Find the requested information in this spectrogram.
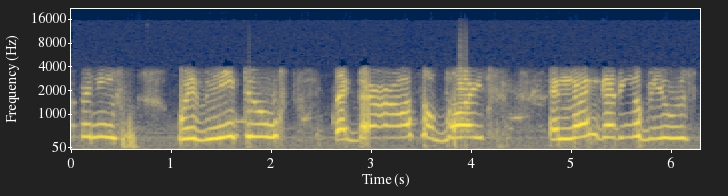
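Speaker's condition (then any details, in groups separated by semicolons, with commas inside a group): Cerebral palsy; sometimes hard to talk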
